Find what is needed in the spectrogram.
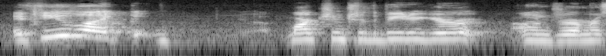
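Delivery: ordinary talk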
